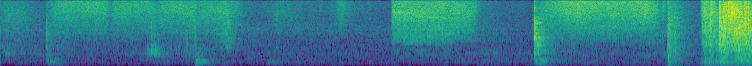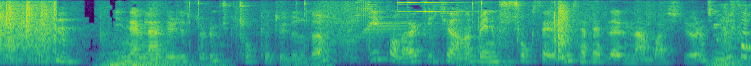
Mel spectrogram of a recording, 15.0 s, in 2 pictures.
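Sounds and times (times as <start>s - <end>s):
wipe rubbing over shelves: 0.0s - 4.8s, 5.5s - 6.6s.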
